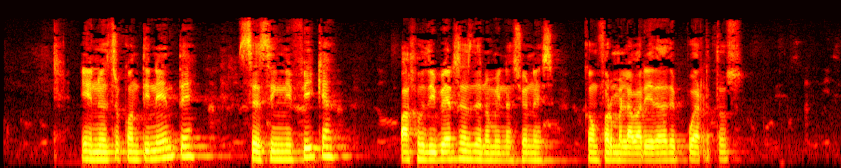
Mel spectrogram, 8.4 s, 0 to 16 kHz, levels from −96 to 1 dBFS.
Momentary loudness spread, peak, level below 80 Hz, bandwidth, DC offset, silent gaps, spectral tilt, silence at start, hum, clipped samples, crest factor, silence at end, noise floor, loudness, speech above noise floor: 15 LU; -2 dBFS; -60 dBFS; 11.5 kHz; under 0.1%; none; -4.5 dB/octave; 0.55 s; none; under 0.1%; 18 dB; 1 s; -60 dBFS; -20 LUFS; 41 dB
